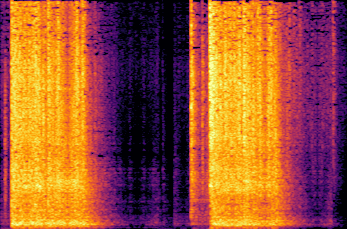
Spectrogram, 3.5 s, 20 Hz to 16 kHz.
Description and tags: sound of a Metal trashcan lid. Microphone used was a zoom H4n portable recorder in stereo.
